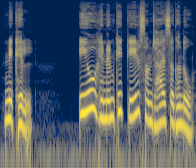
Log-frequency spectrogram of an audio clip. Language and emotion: Sindhi, neutral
